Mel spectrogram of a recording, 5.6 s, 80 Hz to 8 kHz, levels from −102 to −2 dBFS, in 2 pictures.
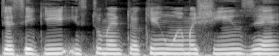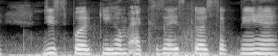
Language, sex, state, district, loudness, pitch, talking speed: Hindi, female, Punjab, Pathankot, -16 LUFS, 225 Hz, 160 wpm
